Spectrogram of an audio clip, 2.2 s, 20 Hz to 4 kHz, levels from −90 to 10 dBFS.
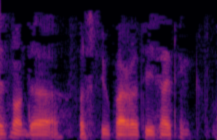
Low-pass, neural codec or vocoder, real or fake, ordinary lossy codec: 3.6 kHz; vocoder, 22.05 kHz, 80 mel bands, Vocos; fake; MP3, 16 kbps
